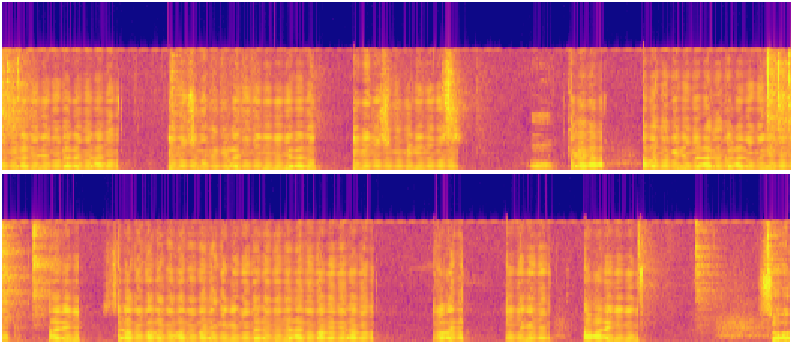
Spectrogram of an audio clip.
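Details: Adult male laryngectomy patient, vocal cords removed for smoking-related laryngeal cancer, speaking with an electrolarynx; electrolarynx speech.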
